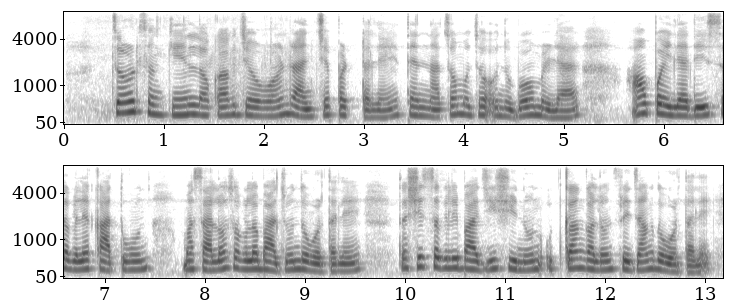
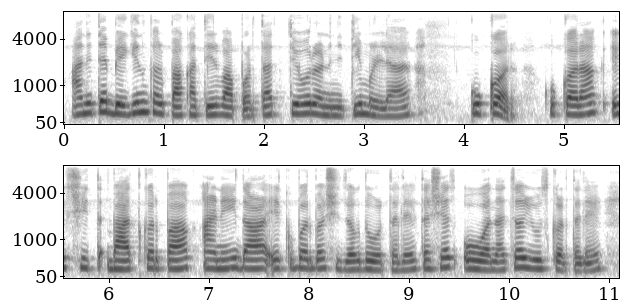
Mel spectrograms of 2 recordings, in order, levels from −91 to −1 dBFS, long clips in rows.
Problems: none marked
